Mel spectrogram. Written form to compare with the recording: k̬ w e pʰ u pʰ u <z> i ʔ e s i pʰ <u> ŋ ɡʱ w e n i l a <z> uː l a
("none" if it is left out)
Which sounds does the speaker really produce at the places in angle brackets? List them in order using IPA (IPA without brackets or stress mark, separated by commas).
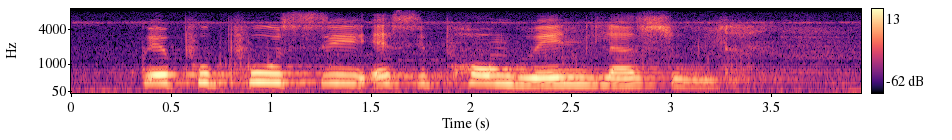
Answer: s, ɔ, z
